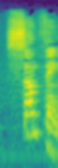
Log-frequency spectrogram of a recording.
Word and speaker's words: something: what's really interesting is the word something is also used as a glottal stop yes something uh how it sounds like this something something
